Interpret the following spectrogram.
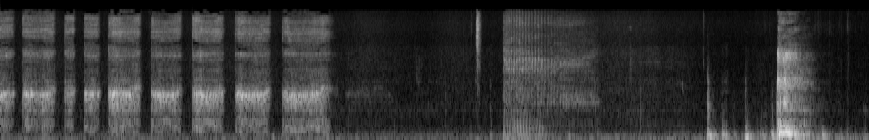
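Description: A man's voice making a quick run of short, rhythmic vocal noises, about three a second, for the first three seconds. After a pause comes a breathy hiss, and near the end a few knocks from the camera being handled.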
